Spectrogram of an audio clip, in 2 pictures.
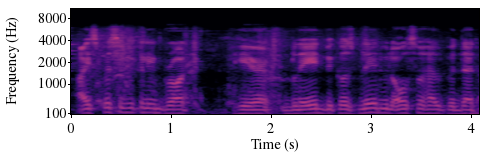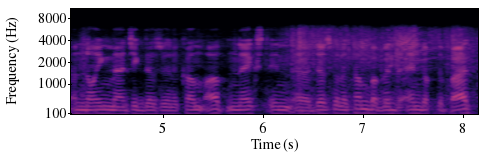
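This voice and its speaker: A man's voice: on the low side, flat delivery, fairly quick, dull audio, slight background noise. A man narrating a video game walkthrough as a guide, explaining tactics step by step.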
